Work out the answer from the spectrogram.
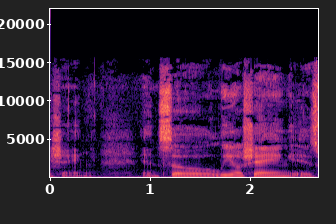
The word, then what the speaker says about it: Sheng: The L Word uh he pronounces his name Leo Shang he says that uh most Mandarin speakers would actually say sh but he says Shang and so he says that's how he introduces himself and so I will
